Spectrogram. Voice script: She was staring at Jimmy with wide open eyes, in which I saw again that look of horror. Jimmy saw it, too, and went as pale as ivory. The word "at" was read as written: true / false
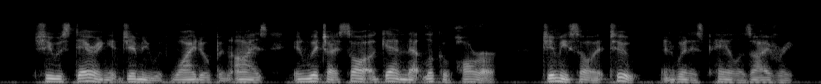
true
